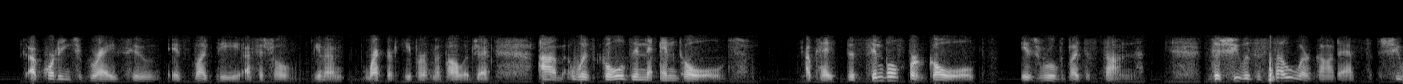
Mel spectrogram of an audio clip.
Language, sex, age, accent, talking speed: English, male, 40-59, American, 155 wpm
